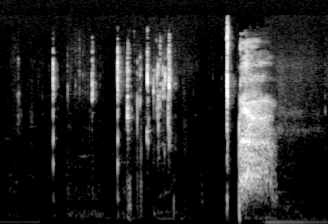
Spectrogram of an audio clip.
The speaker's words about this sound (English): Time for a Pepsi break. Give me a second here. Get a little sip.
